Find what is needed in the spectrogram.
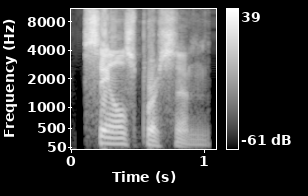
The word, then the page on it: salesperson: American English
